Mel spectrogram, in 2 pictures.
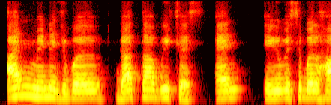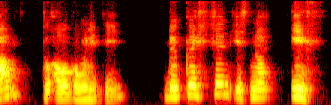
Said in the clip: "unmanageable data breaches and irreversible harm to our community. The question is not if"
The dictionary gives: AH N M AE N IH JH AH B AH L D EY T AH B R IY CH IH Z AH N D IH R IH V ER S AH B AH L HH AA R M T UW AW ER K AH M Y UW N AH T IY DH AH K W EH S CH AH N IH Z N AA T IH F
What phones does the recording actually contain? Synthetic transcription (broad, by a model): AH N M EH N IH JH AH B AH L D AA T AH B R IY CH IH S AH N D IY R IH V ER S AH B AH L HH AA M T UW AW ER K AH M Y UW N AH T IY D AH K W EH S CH AH N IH S N AA T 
